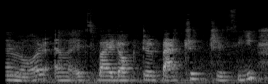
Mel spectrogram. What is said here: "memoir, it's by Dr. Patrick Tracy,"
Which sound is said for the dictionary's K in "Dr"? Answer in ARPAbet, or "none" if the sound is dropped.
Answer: K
